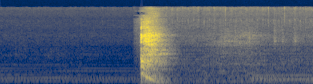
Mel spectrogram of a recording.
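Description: A person sneezes once, a short sharp burst about a second in, over faint background music.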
